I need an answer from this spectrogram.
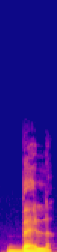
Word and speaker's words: bel: have to put this Bell form instead of boo okay remember you pronounce it bell so like the feminine version but then you write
